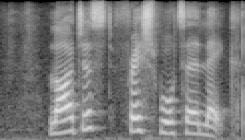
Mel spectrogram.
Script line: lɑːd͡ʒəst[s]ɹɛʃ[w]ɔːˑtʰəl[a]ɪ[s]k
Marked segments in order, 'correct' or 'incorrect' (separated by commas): incorrect, correct, incorrect, incorrect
